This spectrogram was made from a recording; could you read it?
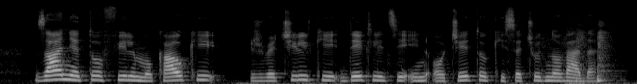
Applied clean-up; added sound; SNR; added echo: none; Snare drum; 10 dB; none.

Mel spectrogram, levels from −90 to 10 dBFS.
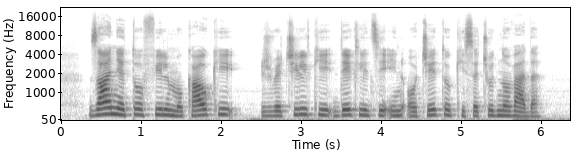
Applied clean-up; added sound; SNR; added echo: none; none; none; none.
